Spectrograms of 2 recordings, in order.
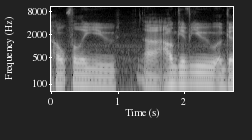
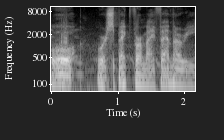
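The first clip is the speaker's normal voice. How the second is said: deep, slow, put-on Japanese accent. Explaining the complaint that his accent wasn't deep enough, japanese accent. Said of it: "that's how you have to do a Japanese accent".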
